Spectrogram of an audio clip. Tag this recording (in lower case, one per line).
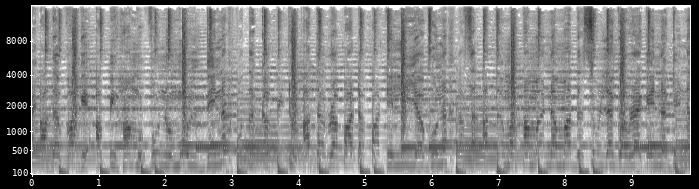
music
exciting music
